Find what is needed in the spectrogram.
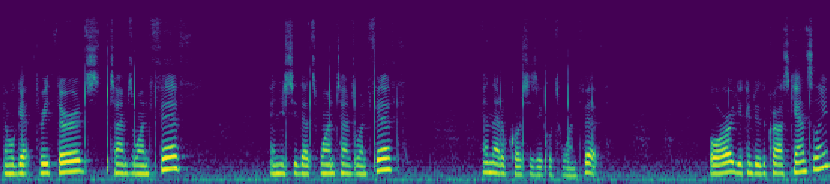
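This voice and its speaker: A woman speaks with a very deep, low pitch and a dark, mellow tone. Her pitch varies in an ordinary way, with long, frequent pauses. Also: fairly slow pace. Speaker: teacher. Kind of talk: tutorial.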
